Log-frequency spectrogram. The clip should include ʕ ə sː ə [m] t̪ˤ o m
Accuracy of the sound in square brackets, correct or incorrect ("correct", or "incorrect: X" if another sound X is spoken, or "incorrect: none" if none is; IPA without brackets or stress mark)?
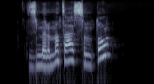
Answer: correct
